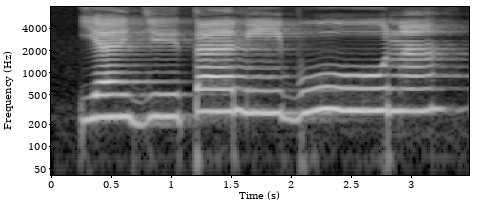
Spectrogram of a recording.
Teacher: Cara membaca jim ini adalah kita pantulkan dengan pantulan yang kecil. · Hukum tajwidnya adalah mad thobi'i zohiri. Sebab ada wau sukun yang sebelumnya dommah. Cara membacanya dipanjangkan dua harakat. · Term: qalqalah sugro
